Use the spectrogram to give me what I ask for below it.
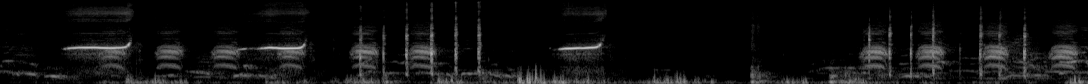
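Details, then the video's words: Talking parrot giving a mix of sounds: clear whistled notes that rise and then level off, repeated about three times, between bursts of harsh, speech-like syllables and short rasping chatter. "Talking parrot Beautiful parrot sounds natural"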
